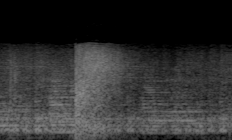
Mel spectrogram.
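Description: A single sharp swishing smack about three quarters of a second in: a fight sound effect for a blow landing, over background music.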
